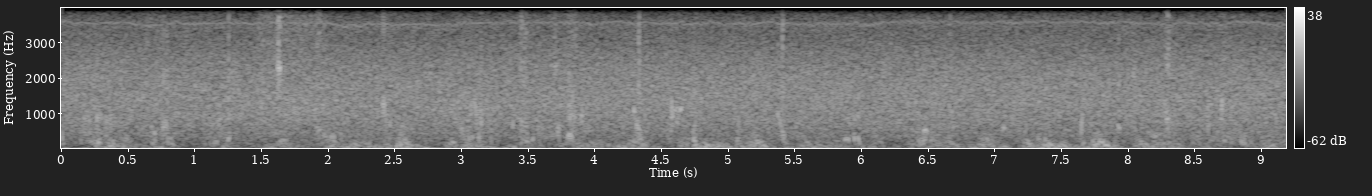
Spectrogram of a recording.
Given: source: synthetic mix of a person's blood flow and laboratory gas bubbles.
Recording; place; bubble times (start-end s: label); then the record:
Doppler ultrasound of blood flow; precordium
0.00-0.06 s: bubbles
0.11-0.53 s: bubbles
0.62-0.87 s: bubbles
1.04-1.31 s: bubbles
1.46-2.10 s: bubbles
2.37-2.68 s: bubbles
2.88-3.31 s: bubbles
3.36-3.99 s: bubbles
4.26-4.80 s: bubbles
5.35-5.54 s: bubbles
5.85-6.02 s: bubbles
6.38-6.75 s: bubbles
7.03-7.10 s: bubbles
7.71-7.77 s: bubbles
7.88-8.40 s: bubbles
8.45-9.17 s: bubbles
From the record:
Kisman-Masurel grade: 242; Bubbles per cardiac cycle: several, 3 to 8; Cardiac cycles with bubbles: 100%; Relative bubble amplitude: moderate (0.250 to 0.450); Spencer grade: 3 (all of the cardiac periods contain showers or single bubble signals, but not dominating or overriding the cardiac motion signals); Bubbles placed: anywhere in the cardiac cycle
